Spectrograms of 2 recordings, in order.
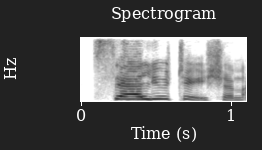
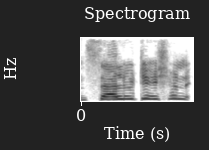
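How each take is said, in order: First: স্যালুটেশন sounded out slowly; teacher slowly modelling স্যালুটেশন; pronunciation demo. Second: Said in the usual way. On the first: Shown as a demonstration. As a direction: say স্যালুটেশন slowly and carefully for learners to copy. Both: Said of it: "এটার উচ্চারণটা দেখেন".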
